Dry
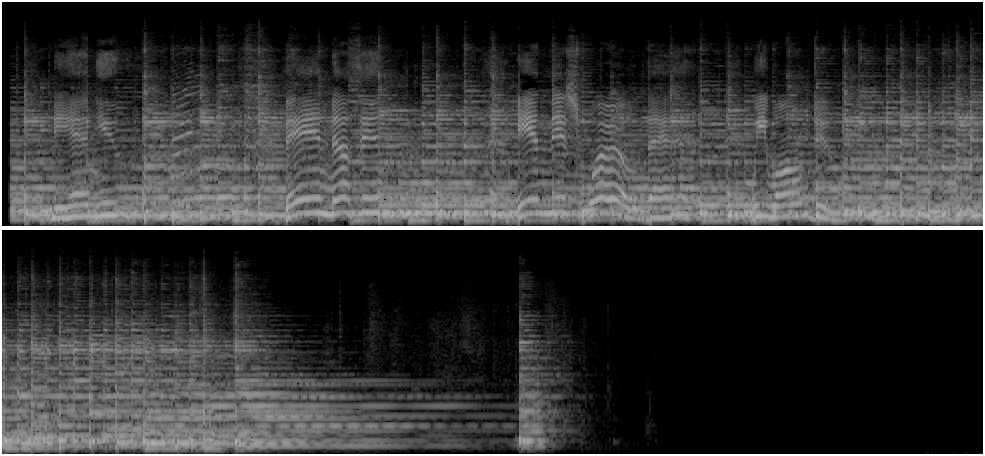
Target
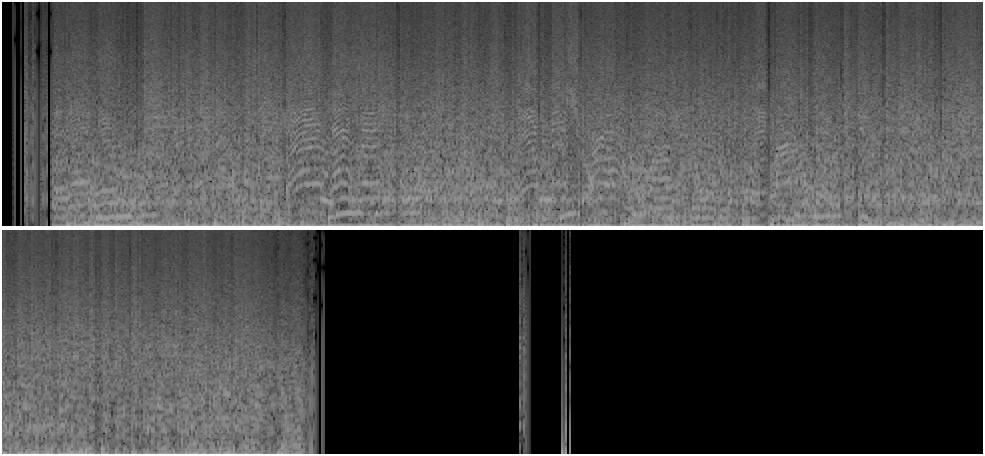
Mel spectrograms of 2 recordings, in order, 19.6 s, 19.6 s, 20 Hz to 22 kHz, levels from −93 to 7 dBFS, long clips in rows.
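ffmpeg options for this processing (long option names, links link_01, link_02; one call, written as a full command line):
ffmpeg -i in.wav -filter_complex "[0:a]aeval=exprs='abs(val(0))':channel_layout=same,acrossover=split=330[link_01][link_02];[link_01]adelay=420[link_03];[link_03][link_02]amix=inputs=2:normalize=0,acrusher=bits=4:mix=0:aa=0.000001" out.wav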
